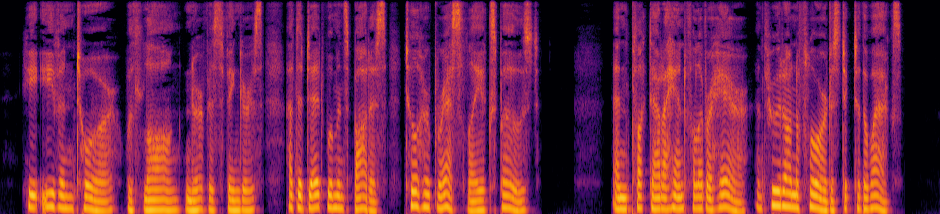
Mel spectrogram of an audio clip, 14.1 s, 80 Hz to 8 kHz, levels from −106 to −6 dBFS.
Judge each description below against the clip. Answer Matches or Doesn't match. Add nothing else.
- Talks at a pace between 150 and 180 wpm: Matches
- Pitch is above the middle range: Doesn't match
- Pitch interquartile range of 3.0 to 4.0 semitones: Matches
